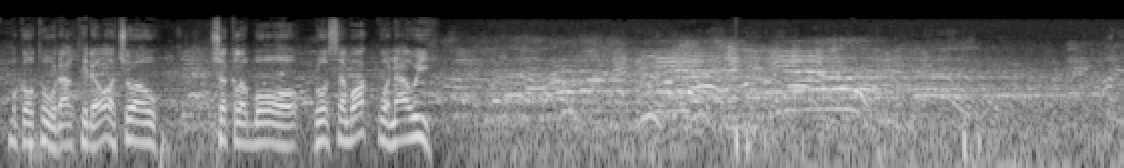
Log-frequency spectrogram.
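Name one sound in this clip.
A large stadium crowd murmurs and cheers from a distance.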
